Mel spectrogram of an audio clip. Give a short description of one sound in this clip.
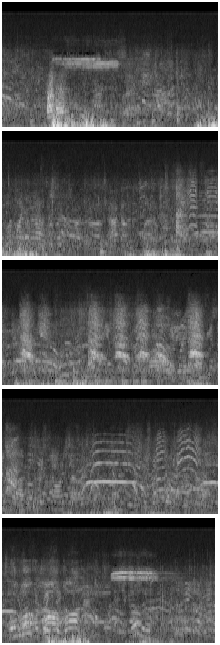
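A referee's whistle blows sharply, twice.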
